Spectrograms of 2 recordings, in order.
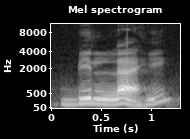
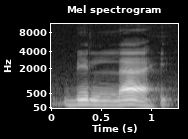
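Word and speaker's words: بِاللَّهِ: dalam pembacaan tersebut kemudian kita baca Billahi itu juga harus diperhatikan kasrahnya harus sempurna penyebutannya Billahi nah ketika Billahi itu adalah dibaca tarqiq Dibaca tipis dan juga ketika membaca Hi itu juga harus disertai dengan jelas karena ini hak yang keluar dari tenggorokan paling bawah kemudian sahabat mengaji yang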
